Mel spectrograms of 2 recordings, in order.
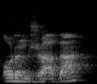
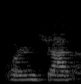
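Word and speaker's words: oranżada: So it's pronounced Oranjada. Oranjada.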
